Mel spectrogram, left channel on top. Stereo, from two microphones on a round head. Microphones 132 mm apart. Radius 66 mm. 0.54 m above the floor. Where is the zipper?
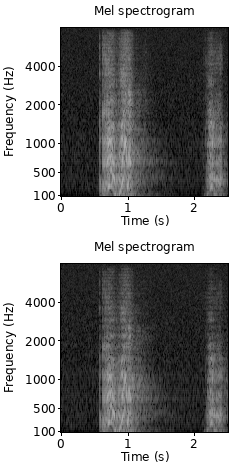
40° left (ahead or behind), 0.9 m.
